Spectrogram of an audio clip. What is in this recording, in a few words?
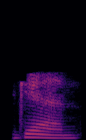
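"again", USA, female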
